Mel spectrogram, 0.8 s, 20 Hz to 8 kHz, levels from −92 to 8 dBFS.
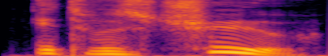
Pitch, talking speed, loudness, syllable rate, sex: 160 Hz, 220 wpm, -14 LUFS, 4.6 syllables/s, male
